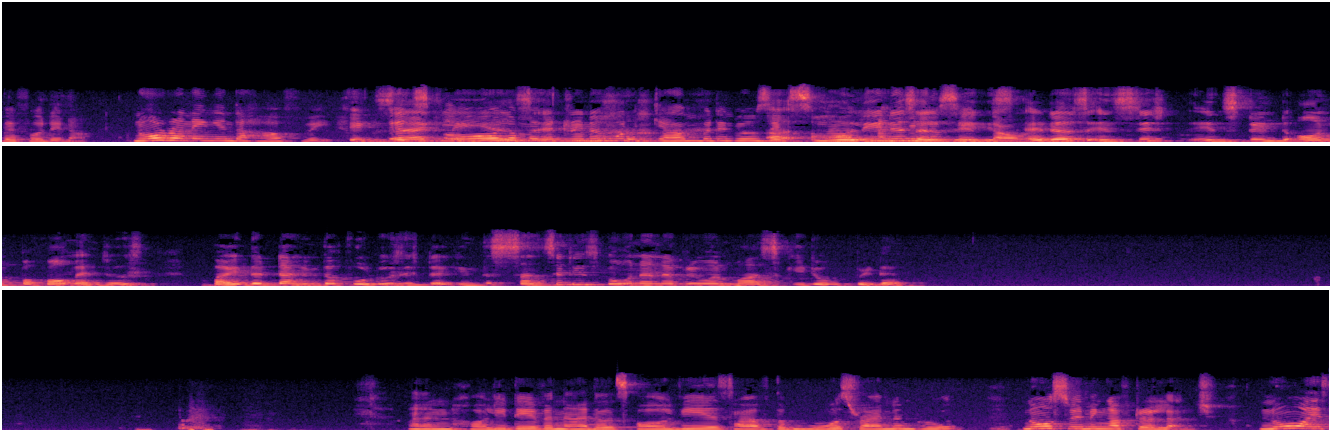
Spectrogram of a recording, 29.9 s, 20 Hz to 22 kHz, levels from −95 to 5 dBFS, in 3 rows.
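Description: No technical faults occur at any point in the recording, so there is nothing to describe in time order, and the speech passes through the call path as expected.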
